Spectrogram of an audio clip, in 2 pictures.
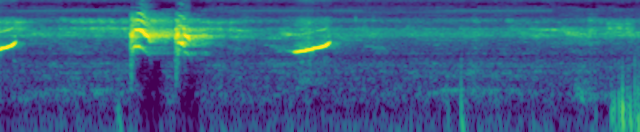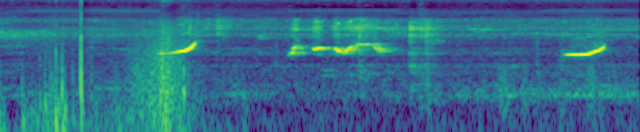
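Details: Indian ringneck parrot giving short, rising, whistled calls at irregular intervals, with a few harsher bursts and low background rumble.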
